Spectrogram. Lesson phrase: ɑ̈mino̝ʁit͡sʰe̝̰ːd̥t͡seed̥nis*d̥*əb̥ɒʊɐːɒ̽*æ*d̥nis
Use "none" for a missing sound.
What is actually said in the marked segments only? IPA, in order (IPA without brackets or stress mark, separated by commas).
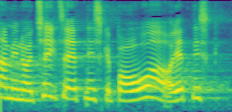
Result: ɡ̥, e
